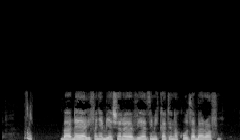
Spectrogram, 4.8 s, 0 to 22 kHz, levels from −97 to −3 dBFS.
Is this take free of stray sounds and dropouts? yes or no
no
